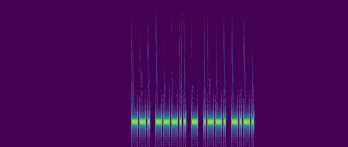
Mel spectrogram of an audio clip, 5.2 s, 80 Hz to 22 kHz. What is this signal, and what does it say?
Morse code, heard as a keyed tone, about 40 wpm, 700 Hz. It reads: G8TPC
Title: DXCC-100 Call Signs - 5 Characters - Repeated 3x - 40wpm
